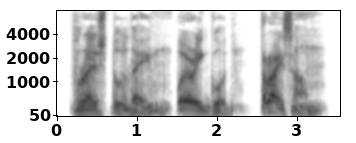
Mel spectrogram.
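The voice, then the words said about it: Rasping voice with Ukrainian accent. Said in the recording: “his rasping voice thickened by a Ukrainian accent”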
